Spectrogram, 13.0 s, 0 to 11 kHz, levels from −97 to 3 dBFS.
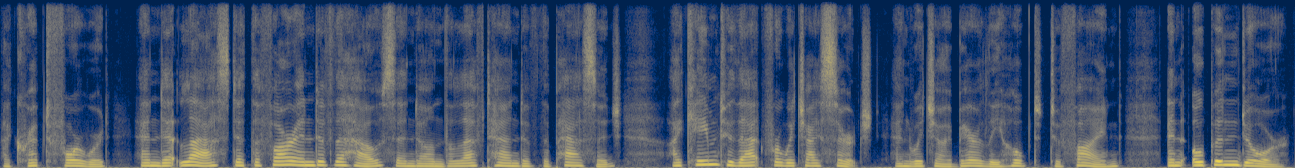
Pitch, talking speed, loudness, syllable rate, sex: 175 Hz, 175 wpm, -20 LUFS, 4.2 syllables/s, female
